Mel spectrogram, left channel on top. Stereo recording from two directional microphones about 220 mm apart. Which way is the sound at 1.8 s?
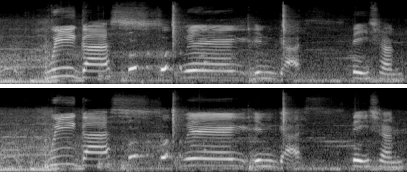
10° right (ahead or behind).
